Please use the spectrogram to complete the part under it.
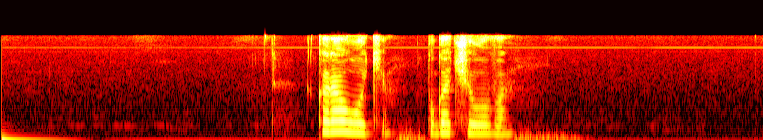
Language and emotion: Russian, sad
